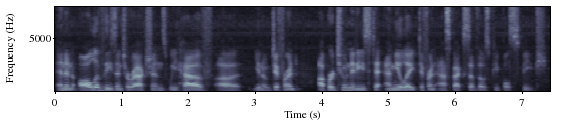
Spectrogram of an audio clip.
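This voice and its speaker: Calm analytical male speech expert, ordinary mid voice. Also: medium pitch. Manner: measured, analytical. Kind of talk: interview explanation.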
